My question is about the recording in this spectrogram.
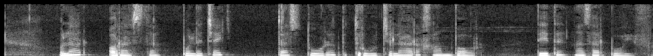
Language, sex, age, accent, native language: Uzbek, female, 18-24, Samarqand, Uzbek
